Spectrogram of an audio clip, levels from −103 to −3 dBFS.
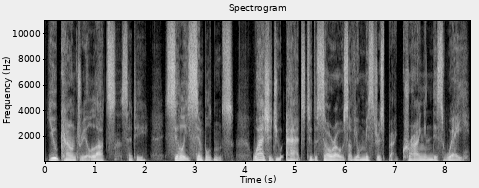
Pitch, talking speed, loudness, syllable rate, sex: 100 Hz, 155 wpm, -22 LUFS, 3.7 syllables/s, male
